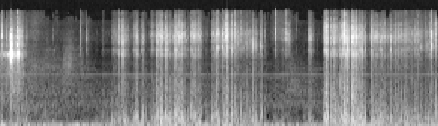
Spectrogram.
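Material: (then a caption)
Glitter. Long red nails scratch the glitter coating of a hollow red Christmas bauble held close to the microphone. The result is a dense, uneven run of rough scratching and crackling, with low rumbling body and bright, sparkly edges that swell and fade in bursts.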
